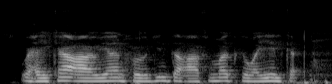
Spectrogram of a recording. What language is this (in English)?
Somali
